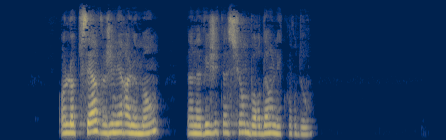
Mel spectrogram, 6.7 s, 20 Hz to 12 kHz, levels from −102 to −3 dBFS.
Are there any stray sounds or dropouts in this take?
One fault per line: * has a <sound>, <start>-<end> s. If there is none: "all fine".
all fine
